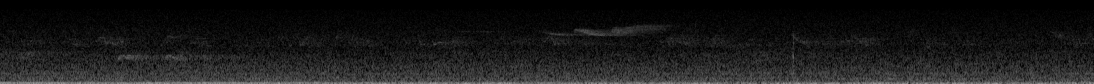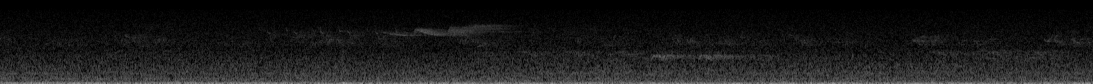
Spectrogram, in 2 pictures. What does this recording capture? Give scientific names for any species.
Vireo olivaceus, Corvus brachyrhynchos, Setophaga caerulescens, Seiurus aurocapilla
